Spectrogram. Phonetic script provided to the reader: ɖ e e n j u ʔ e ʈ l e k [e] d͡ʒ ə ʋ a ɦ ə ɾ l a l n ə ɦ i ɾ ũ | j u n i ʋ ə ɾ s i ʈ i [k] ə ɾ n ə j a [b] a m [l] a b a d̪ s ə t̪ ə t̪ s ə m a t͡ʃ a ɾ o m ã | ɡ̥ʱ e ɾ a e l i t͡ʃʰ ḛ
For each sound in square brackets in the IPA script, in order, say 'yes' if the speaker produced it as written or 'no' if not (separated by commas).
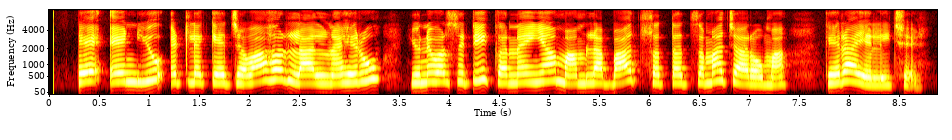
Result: yes, yes, no, yes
